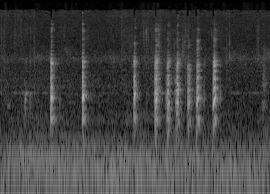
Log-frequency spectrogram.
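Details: A rooster clucks to his hens about food, showing them where it lies; a few spaced clucks, then a quicker run of five or six short, slightly rising notes near the end, with steady low rumble behind.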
